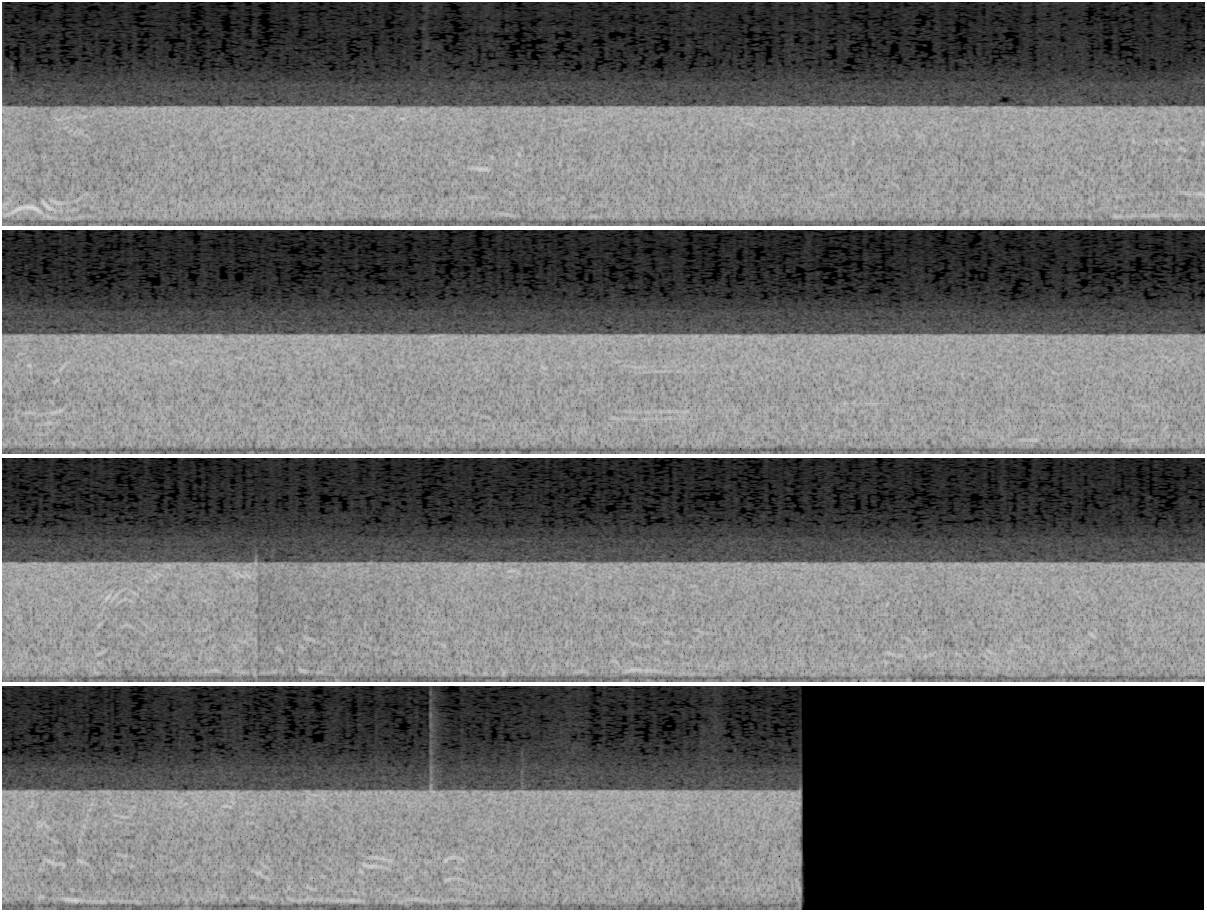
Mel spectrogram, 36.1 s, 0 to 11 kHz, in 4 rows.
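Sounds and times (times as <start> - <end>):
faint radio voice: 0.0 - 0.8, 2.2 - 32.7
radio band noise hiss: 0.0 - 33.1.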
